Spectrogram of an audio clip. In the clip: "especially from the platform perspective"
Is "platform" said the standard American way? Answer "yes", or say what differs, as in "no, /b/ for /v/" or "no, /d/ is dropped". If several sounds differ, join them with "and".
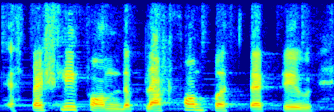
yes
